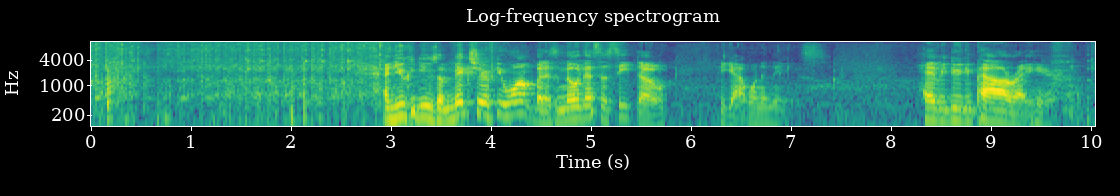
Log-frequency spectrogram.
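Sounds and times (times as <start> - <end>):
wire whisk scraping glass bowl: 0.0 - 3.5.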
